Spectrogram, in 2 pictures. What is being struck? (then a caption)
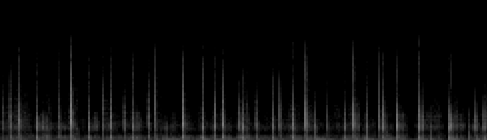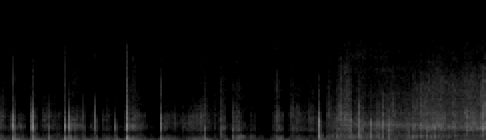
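Bamboo serving plate. Long nails scratch and tap the rim of a wide, shallow bamboo serving plate with a ceramic bowl of seeds resting on it. The result is a quiet, rapid run of bright, dry clicks and taps that stop dead with no ring, over a soft scratching hiss that grows brighter near the end.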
